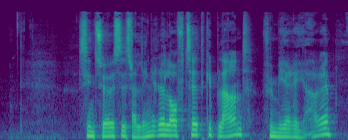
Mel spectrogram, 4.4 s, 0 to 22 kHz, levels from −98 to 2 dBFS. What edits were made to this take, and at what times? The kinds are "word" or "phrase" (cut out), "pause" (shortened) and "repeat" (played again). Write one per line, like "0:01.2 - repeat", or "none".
0:01.7 - word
